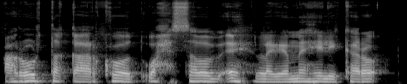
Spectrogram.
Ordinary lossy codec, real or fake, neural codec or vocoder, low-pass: none; fake; vocoder, 44.1 kHz, 128 mel bands every 256 samples, BigVGAN v2; none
